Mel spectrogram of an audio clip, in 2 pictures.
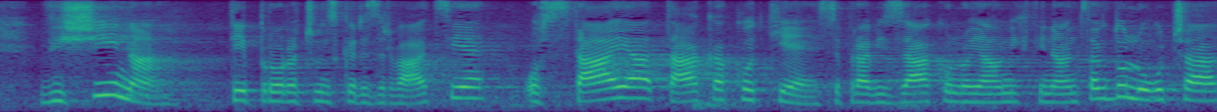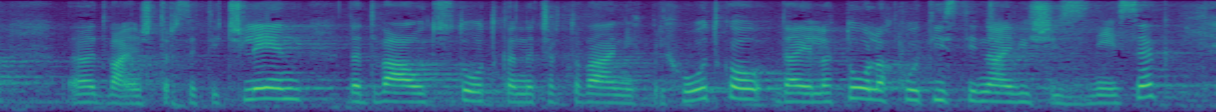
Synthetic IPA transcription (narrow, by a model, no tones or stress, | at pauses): ʋiʃina | t̪eːpɾoɾat͡ʃunskɛɾɛzɛɾʋaːt̪sijɛ | ɔst̪aːjat̪aːkakɔt̪jɛsɛpɾaːʋizaːkɔnɔjaːwnixfinant̪saɣd̪ɔloːt͡ʃa | d̪ʋaːinʃt̪əɾsɛt̪it͡ʃlend̪ad̪ʋaɔt̪st̪oːt̪kanat͡ʃəɾt̪ɔʋaːnixpɾixoːt̪kɔwd̪ajɛlakt̪oːlaxkoːt̪ist̪inajʋiːʃizneːsɛk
